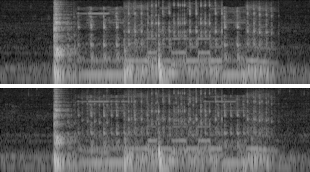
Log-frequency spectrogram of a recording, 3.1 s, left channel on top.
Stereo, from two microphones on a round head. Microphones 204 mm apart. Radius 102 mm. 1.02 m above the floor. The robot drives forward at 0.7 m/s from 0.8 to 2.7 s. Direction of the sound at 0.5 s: 25° left (ahead or behind).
